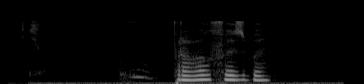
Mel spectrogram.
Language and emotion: Russian, neutral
